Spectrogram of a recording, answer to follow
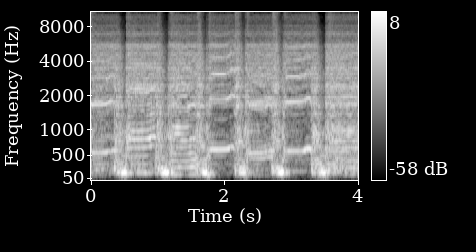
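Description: Electric guitar played through a Blackstar HT60 valve combo amp at very low volume: a lead line of picked single notes, several bent up in pitch and held with vibrato.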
